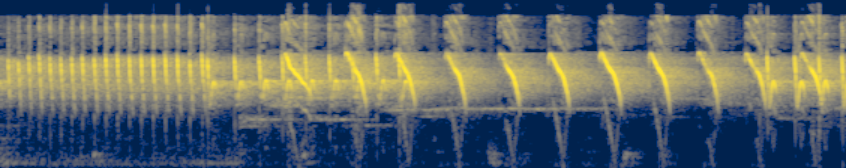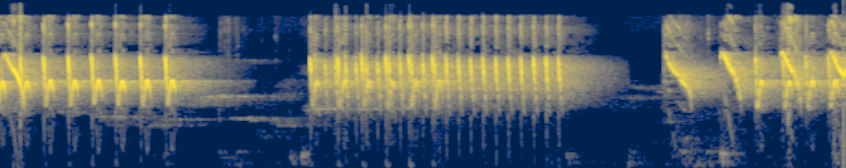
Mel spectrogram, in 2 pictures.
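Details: Burst song of a Bar-winged prinia: loud, descending whistled notes repeated about three times a second, then dense rapid chirping trills broken by two short silences. The bird keeps singing strongly throughout.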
